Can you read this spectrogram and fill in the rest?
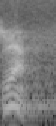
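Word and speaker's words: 仁: In Confucius philosophy, the fundamental virtue of a human being is called Zen, spelled Jen for reasons best known to Chinese scholars. I don't know what they are, but it's pronounced Zen.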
